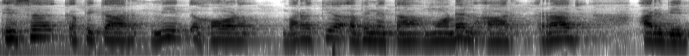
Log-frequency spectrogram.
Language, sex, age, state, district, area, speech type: Santali, male, 18-30, Jharkhand, East Singhbhum, rural, read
